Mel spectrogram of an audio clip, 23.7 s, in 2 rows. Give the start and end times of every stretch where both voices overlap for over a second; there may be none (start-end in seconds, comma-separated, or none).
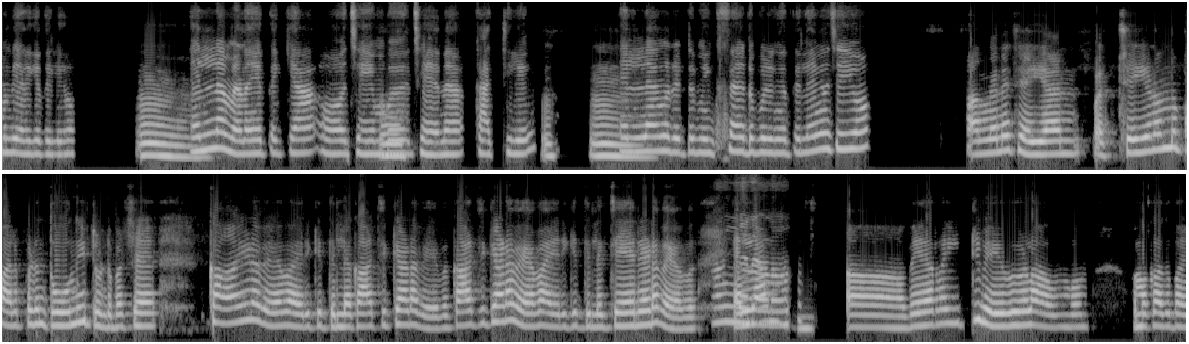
none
